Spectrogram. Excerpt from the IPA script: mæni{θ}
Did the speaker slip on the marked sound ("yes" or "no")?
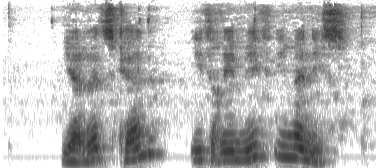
yes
